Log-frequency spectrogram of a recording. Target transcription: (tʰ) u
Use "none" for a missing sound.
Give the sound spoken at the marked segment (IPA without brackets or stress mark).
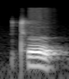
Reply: tʰ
